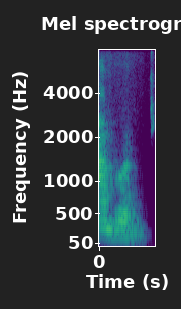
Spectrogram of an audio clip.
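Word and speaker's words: عمرو: Jadi kalau ini bacanya Umaru, kalau ini bacanya Amrun.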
